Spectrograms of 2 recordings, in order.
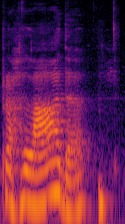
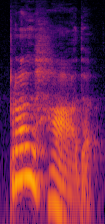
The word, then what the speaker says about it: Prahlada: Another way of mispronouncing Prahlada is by saying Pralhada, where you interchange the h sound and the l sound. So instead of Prahlada, which is Hlada, we say Pralhada.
